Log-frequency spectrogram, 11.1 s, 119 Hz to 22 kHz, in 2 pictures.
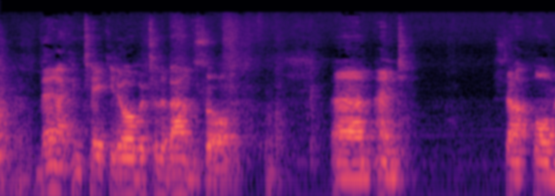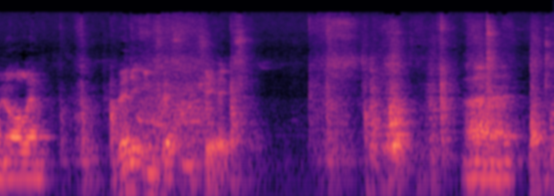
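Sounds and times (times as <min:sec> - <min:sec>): metal straightedge scraping plywood: 0:06.2 - 0:08.0, 0:08.7 - 0:10.0.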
